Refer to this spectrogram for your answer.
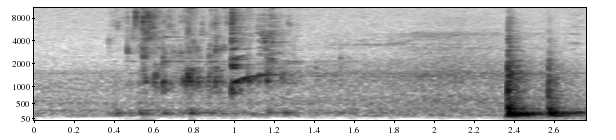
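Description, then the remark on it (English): Rum is poured into a glass with ice, with a few soft gurgling splashes, a brief pause, then a louder splashing burst near the end. No one speaks. “And I'm gonna pour myself some rum.”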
